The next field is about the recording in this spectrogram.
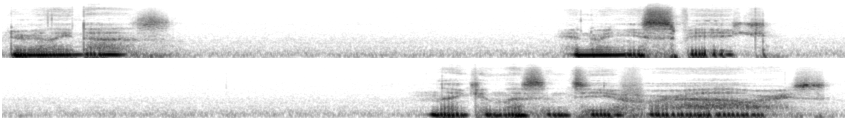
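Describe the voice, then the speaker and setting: Breathy, very creaky whispering man. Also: on the high side, level tone, highs cut off. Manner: tender, adoring, unhurried murmur with soft pauses. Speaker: ASMR roleplay creator. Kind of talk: intimate boyfriend roleplay ASMR.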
